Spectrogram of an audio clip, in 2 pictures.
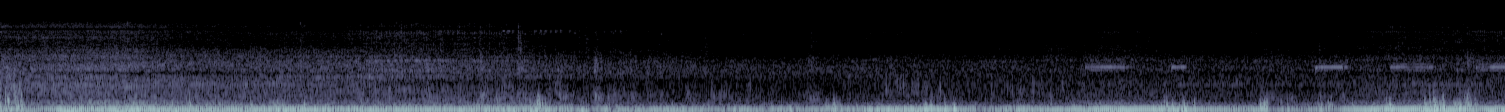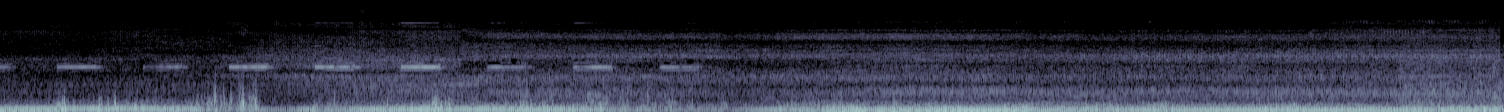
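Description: A vehicle's engine running with a low rumble, with a reversing alarm beeping about twice a second for roughly ten seconds in the middle.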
